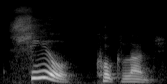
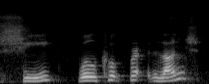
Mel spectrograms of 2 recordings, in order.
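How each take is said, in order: First: Will is shortened and joined to she. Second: Will is said as a full separate word.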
